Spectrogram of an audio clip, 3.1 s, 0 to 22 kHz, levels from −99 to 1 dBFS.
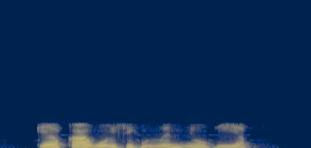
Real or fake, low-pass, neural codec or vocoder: fake; 3.6 kHz; codec, 16 kHz, 8 kbps, FunCodec, trained on LibriTTS, 25 frames a second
